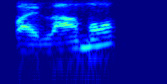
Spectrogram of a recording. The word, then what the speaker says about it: bailamos: but you would pronounce it bailamos, like that's how you would say like an accent over the A, that first A, like the bailamos.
